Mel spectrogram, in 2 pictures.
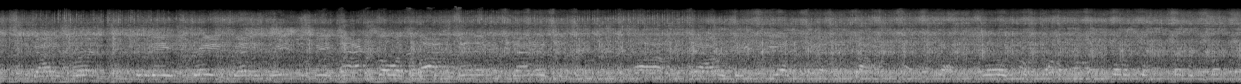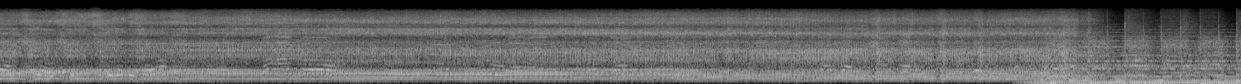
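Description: Tractor-pulling tractor's engine running hard at full load while it drags the weight sled down the track. The revs dip and climb back up a few seconds before the end. Heavy music with a strong beat takes over about a second and a half before the end.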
